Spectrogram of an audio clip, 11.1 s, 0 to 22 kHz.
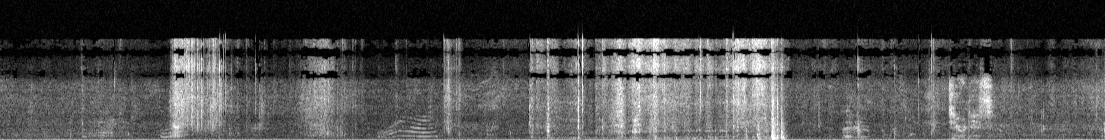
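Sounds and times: cat meowing: 0:03.8 - 0:04.4.

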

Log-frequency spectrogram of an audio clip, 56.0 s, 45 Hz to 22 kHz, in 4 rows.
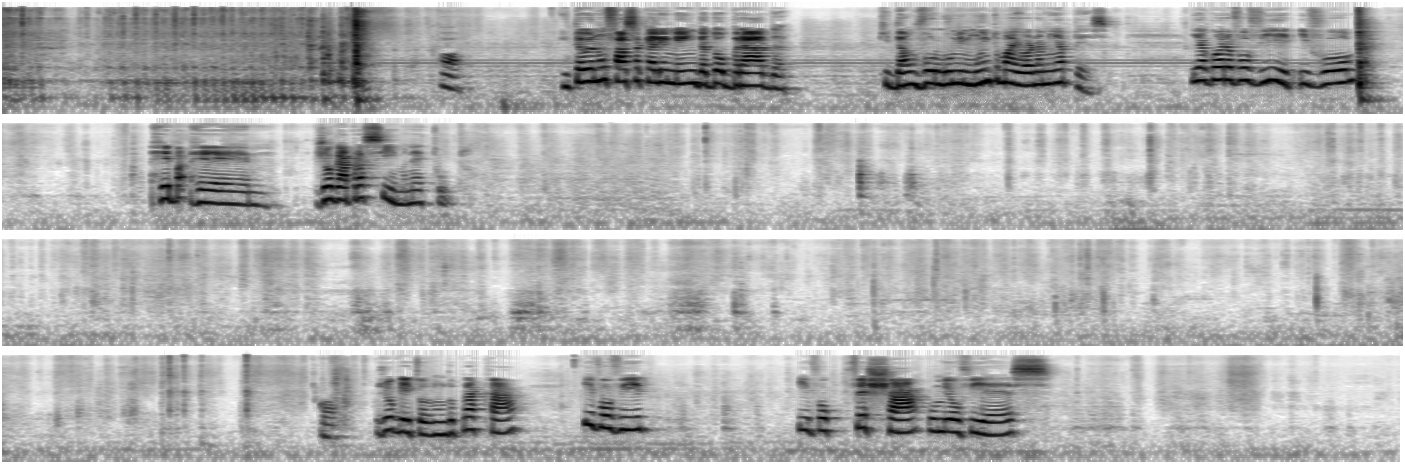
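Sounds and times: fabric rustling: 0:13.8 - 0:46.4, 0:48.4 - 0:56.0.

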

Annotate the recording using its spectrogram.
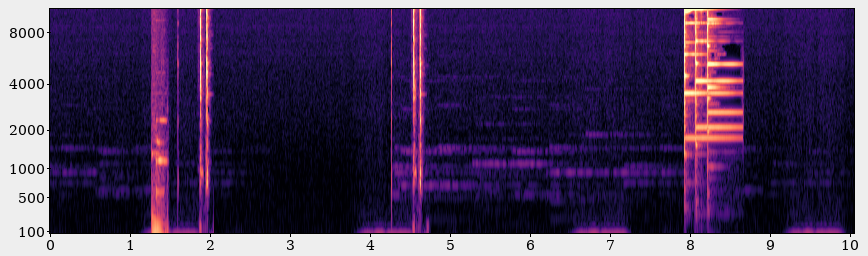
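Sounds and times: bell ding: 0:08.0 - 0:08.7.

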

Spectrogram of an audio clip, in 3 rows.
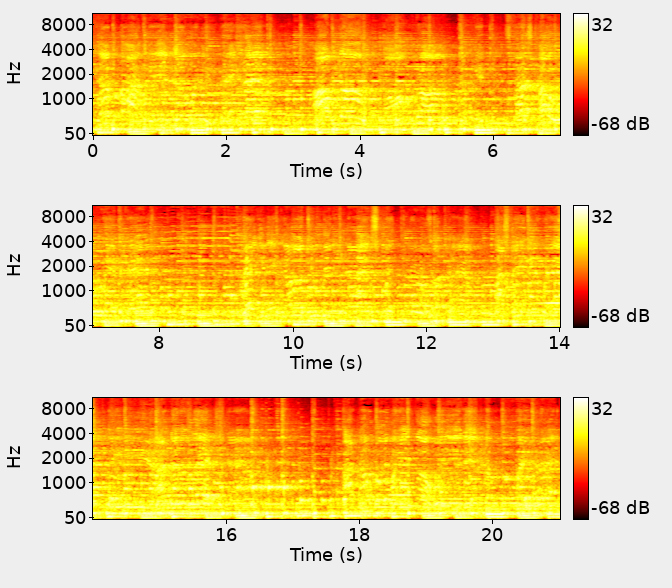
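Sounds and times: acoustic guitar: 0:00.0 - 0:21.0
banjo: 0:00.0 - 0:21.0
fiddle: 0:00.0 - 0:21.0
mandolin: 0:00.0 - 0:21.0
upright bass: 0:00.0 - 0:21.0.

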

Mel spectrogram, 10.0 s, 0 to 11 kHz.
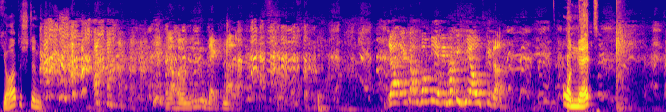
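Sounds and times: man chuckling: 0:06.8 - 0:10.0.

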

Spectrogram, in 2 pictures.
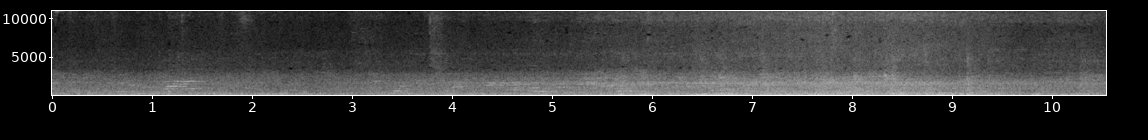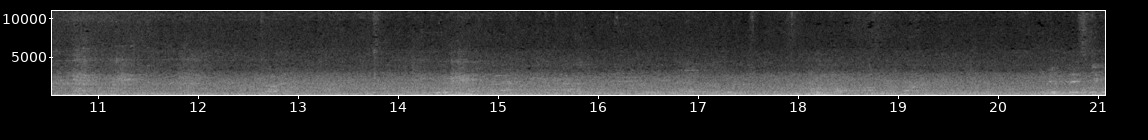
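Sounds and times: street noise: 0:00.0 - 0:21.0.

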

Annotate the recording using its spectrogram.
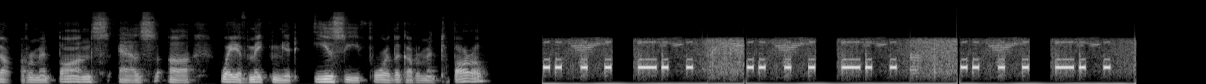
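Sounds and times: static hiss: 0:08.9 - 0:10.2.

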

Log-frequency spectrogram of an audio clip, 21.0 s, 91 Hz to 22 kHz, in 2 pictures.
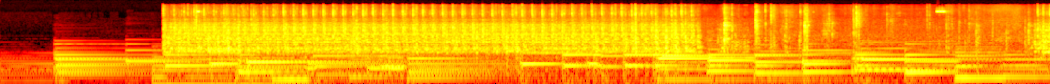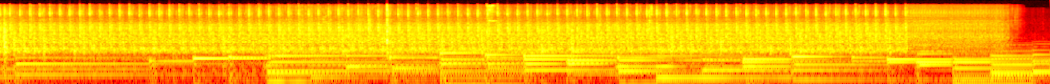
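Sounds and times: background music: 0:00.0 - 0:21.0
sewing machine stitching fast: 0:01.6 - 0:07.5, 0:10.2 - 0:20.7.

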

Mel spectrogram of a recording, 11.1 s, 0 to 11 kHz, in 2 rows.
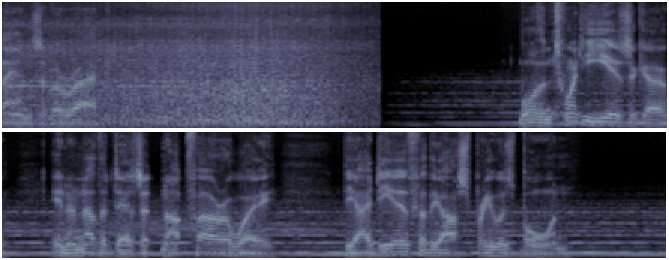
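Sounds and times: aircraft rotors droning overhead: 0:00.0 - 0:03.2.

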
